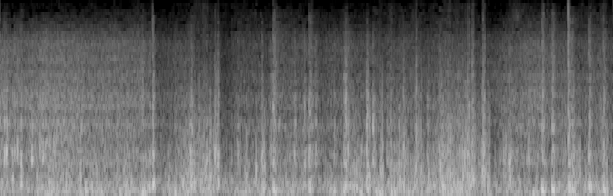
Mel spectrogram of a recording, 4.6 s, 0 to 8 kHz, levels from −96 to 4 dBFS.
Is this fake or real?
real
